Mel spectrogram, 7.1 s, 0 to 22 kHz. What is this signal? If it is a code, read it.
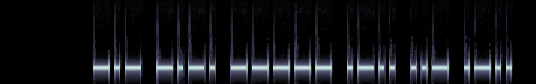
Morse code, heard as a keyed tone, about 17 wpm, 700 Hz. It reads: KC0LUL
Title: USA Call Signs - 6 Characters - 2x Character Spacing - 17wpm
